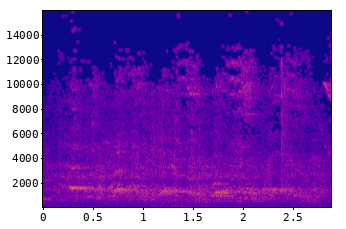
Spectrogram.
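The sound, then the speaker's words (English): A person's voice mimics a dog barking with a couple of short woofs, set against a steady, busy background murmur. “Woof, woof.”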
